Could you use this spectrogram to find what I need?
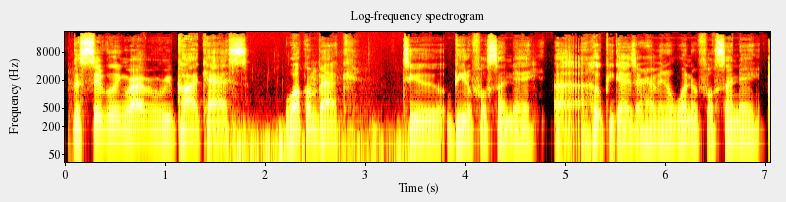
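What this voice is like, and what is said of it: Quiet late-night radio DJ voice. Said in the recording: “this quiet uh, midnight radio DJ voice.”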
